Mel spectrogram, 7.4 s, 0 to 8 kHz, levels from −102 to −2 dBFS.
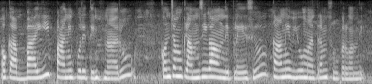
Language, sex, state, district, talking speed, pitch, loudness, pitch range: Telugu, female, Andhra Pradesh, Annamaya, 115 wpm, 240 Hz, -15 LUFS, 220-265 Hz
